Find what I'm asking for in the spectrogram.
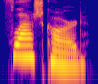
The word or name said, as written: flashcard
